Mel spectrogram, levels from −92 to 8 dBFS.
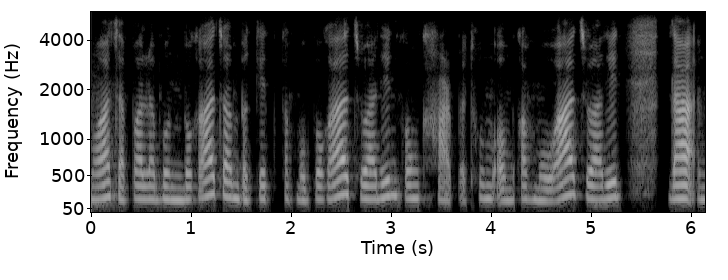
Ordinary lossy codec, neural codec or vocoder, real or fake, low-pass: Opus, 32 kbps; none; real; 5.4 kHz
